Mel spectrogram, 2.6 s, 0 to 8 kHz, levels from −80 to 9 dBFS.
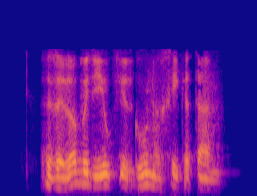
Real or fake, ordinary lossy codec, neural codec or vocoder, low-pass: fake; AAC, 16 kbps; autoencoder, 48 kHz, 32 numbers a frame, DAC-VAE, trained on Japanese speech; 7.2 kHz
